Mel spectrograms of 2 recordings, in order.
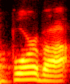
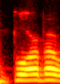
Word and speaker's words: Borba: Well, my name's Michelle Borba. I'm a 1L Michelle, and my last name, Borba, rhymes with Zorba.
